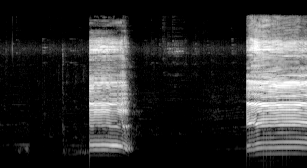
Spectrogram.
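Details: A cow gives two loud moos: the first about a second long with a falling tail, the second starting abruptly and running to the end, with faint low murmurs in the pause.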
